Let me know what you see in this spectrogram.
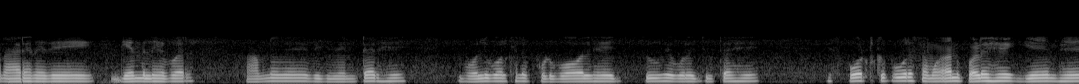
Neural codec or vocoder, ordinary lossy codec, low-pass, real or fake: none; none; 3.6 kHz; real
